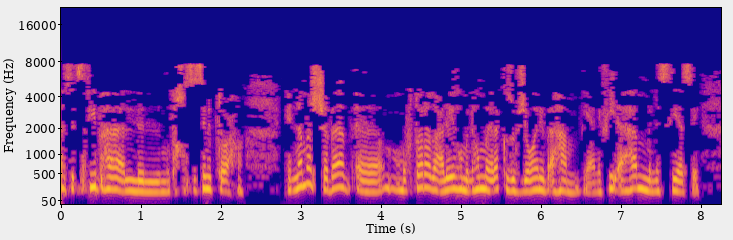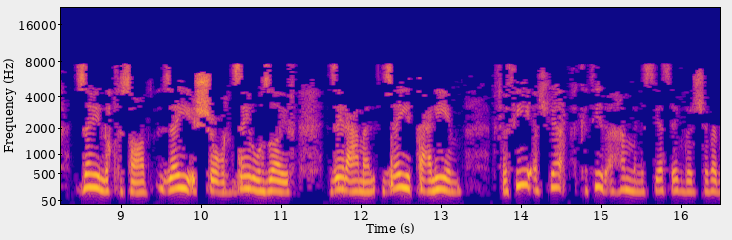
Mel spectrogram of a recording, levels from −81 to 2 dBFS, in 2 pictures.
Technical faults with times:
0.00-16.50 MP3 compression

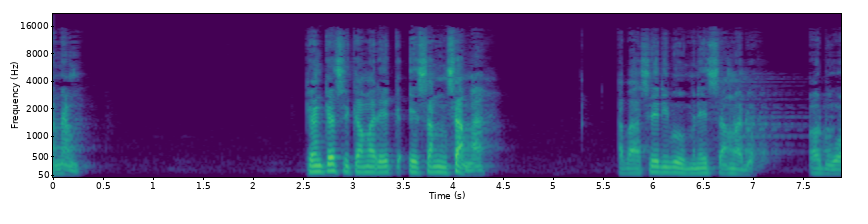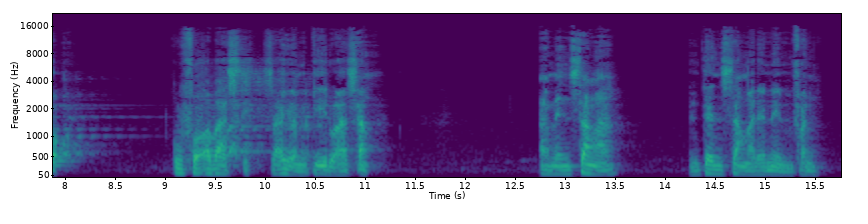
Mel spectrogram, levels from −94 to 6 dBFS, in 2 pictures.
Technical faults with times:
6.74-10.68 feedback echo between two devices

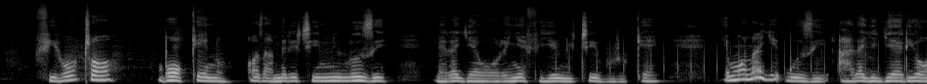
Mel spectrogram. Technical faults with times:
5.56-9.18 train of clicks

